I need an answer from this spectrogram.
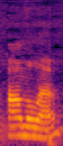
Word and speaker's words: Amala: to butcher it, but I do know Amala is how you pronounce her first name because she has said it before in interviews.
